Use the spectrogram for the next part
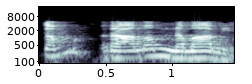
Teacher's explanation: Tam ramam, because repha does not have an equivalent of anuswara. This makara will become anuswara, but repha does not have a nasalized equivalent. So it will, the pronunciation of anuswara will be tam only.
